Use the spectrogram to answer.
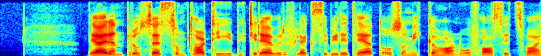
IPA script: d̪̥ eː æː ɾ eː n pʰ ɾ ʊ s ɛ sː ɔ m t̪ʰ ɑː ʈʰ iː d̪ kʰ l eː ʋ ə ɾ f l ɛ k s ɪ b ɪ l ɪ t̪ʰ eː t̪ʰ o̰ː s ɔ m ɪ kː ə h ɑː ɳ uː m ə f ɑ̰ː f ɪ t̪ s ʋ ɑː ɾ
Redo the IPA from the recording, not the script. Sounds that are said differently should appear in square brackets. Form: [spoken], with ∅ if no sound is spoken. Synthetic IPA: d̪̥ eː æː ɾ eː n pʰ ɾ ʊ s ɛ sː ɔ m t̪ʰ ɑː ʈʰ iː d̪ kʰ [ɾ] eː ʋ ə ɾ f l ɛ k s ɪ b ɪ l ɪ t̪ʰ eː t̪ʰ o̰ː s ɔ m ɪ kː ə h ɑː ɳ uː [∅] ə f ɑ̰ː [s] ɪ t̪ s ʋ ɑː ɾ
